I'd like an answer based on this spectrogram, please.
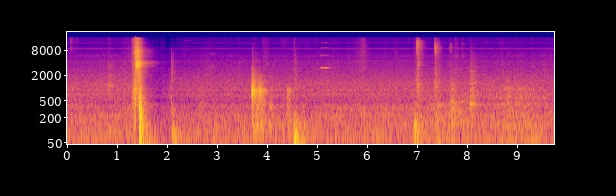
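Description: A driver striking a golf ball in a small indoor simulator bay: one loud, sharp crack about a second and a half in, with a brief ringing tail. Several quieter knocks and thuds follow.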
